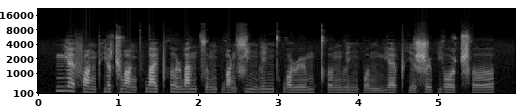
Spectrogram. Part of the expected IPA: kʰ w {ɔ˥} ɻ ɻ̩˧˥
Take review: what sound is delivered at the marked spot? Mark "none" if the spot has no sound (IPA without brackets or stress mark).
ɔ˨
